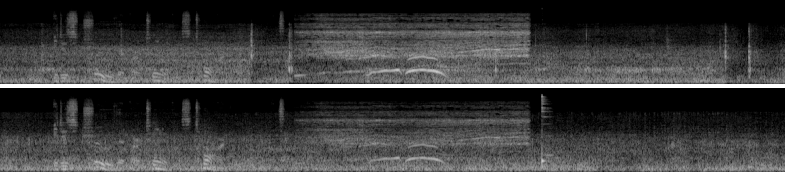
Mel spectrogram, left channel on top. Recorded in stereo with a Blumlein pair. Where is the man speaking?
10° right.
